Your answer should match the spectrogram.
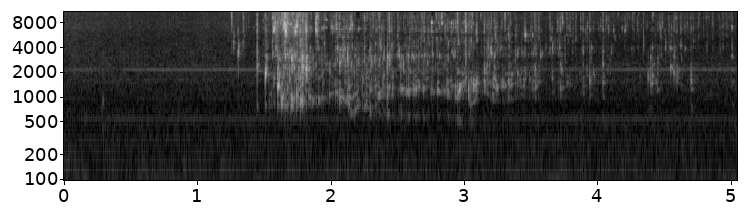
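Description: Water is poured into a glass in a game of guessing whether the water is hot or cold, a bright splashing burst that settles into a steady, gurgling trickle with rising pitch, fairly soft overall, with no voices.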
